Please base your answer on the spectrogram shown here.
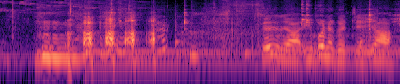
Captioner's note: both laughing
